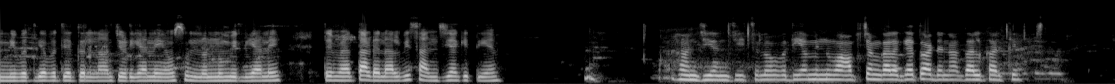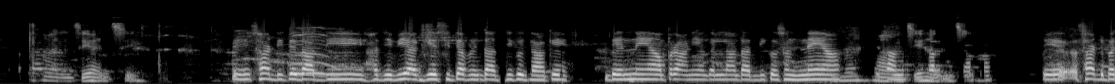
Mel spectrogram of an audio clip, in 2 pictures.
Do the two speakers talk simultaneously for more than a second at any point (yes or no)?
yes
